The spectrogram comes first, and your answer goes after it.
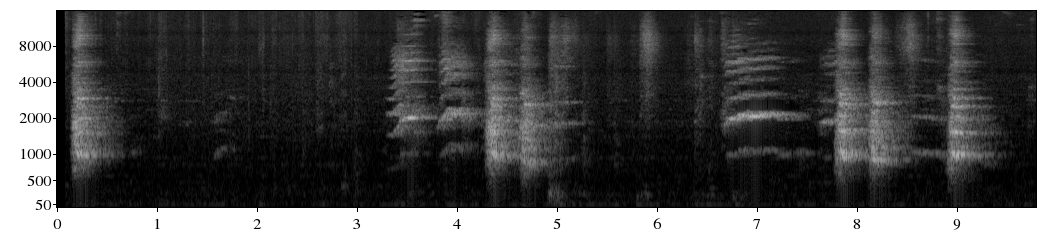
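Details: Yorkshire Terrier in a pet shop, giving several sharp, high yipping barks in short bursts with pauses between, some drawn out and whiny; faint room hum underneath.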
